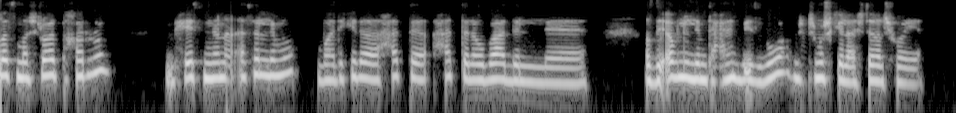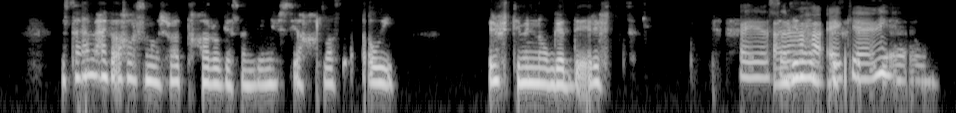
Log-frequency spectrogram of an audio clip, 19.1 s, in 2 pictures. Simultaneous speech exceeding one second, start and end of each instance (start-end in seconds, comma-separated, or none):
17.3-18.6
